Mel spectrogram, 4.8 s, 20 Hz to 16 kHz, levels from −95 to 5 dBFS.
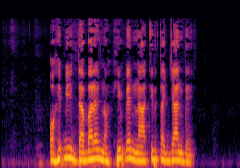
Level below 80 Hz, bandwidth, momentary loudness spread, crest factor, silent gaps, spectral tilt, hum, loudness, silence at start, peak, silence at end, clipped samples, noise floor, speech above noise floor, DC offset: -38 dBFS; 11 kHz; 8 LU; 16 dB; none; -6.5 dB/octave; none; -16 LUFS; 1 s; 0 dBFS; 0.95 s; under 0.1%; -68 dBFS; 53 dB; under 0.1%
